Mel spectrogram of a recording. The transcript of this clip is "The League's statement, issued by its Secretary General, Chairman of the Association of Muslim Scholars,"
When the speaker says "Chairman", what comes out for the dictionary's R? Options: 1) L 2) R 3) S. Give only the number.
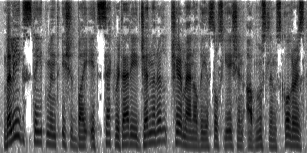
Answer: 2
